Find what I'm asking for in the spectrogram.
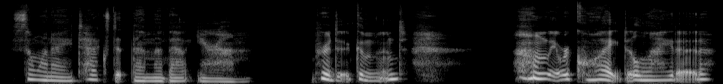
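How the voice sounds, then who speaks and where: A woman voices a spider monster in an intimate roleplay, her mid-range voice darkish and lively in intonation, recorded close, dry and breathy. Amused and teasing, she coos with a slow, possessive drawl over her captive, doting on them, giggling, and frequently dropping to a whisper.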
